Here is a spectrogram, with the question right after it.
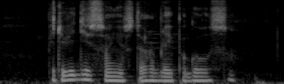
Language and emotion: Russian, neutral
